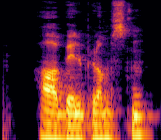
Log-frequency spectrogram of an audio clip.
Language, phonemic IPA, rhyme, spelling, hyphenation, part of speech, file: Norwegian Bokmål, /ˈɑːbɪlblɔmstn̩/, -ɔmstn̩, abildblomsten, ab‧ild‧blomst‧en, noun, Nb-abildblomsten.ogg
- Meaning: definite singular of abildblomst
